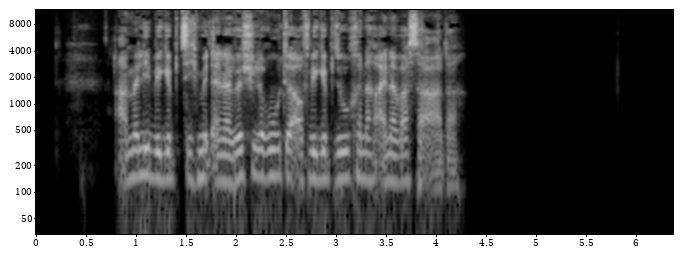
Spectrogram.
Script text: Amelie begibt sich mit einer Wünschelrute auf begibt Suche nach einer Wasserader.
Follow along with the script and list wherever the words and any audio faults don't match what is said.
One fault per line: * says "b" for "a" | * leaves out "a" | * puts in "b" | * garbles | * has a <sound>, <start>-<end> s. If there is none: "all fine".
all fine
